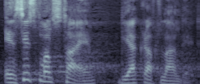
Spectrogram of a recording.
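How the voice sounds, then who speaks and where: A man preaching a sermon at a convention, emphatic and repeating lines as he rises to shouts. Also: mid-range voice, very animated, moderate pace. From Nigeria. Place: large convention hall. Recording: reverberant live hall recording.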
